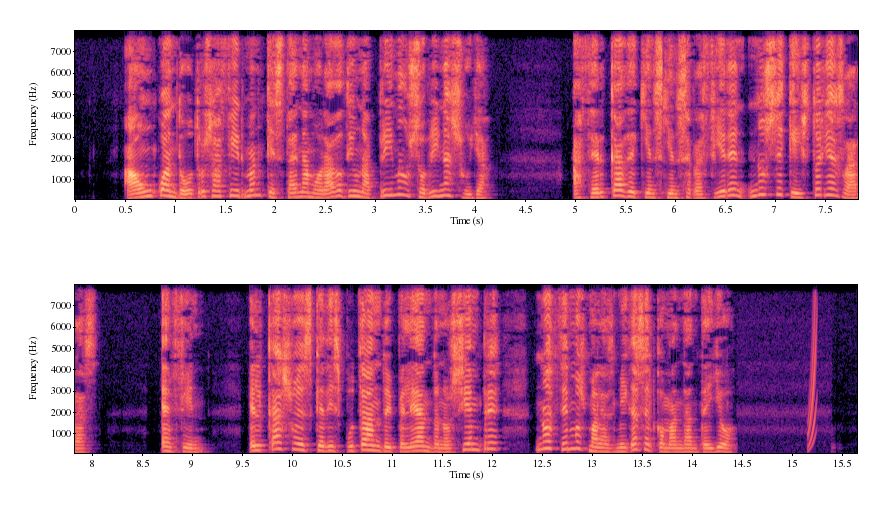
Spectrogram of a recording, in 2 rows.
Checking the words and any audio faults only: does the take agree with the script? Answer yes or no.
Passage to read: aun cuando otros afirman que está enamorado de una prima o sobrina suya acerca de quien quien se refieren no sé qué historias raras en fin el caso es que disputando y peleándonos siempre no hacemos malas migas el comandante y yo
no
